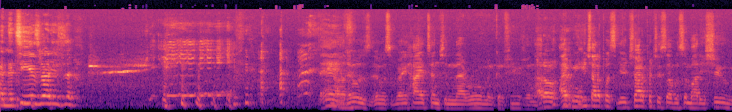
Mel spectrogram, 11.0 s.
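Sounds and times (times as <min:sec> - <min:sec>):
speech: 0:00.0 - 0:01.3, 0:02.4 - 0:04.0, 0:04.8 - 0:10.9
person whistling to imitate a boiling tea kettle: 0:01.3 - 0:02.3
soft giggling and laughter: 0:02.2 - 0:04.8.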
